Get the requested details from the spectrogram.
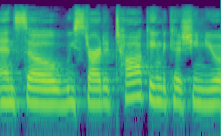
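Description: Over a silent background in a very clean recording, a woman talks at a fairly quick pace with a fairly low pitch and flat, monotone intonation. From New Jersey. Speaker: food brand founder. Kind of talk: interview.

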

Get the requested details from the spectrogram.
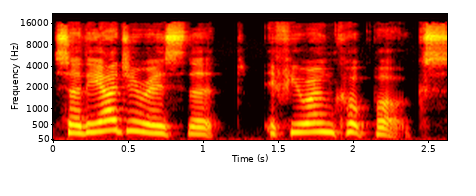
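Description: In a London accent, a woman speaks on a very clean recording with a silent background. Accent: London British, kept despite years in US. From London, England. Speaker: business founder. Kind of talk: casual interview conversation.

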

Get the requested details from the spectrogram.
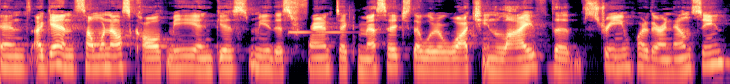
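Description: In a very clean recording with a silent background, a woman speaks with a Spanish accent. Her pitch is fairly low, her intonation fairly even, and her pace moderate. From Mexico (Sonora). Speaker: tortilla maker and business owner. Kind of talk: interview.

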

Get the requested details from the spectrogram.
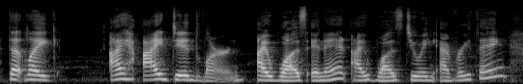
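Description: With music in the background, a woman speaks in an American accent. Her pitch is medium, with ordinary variation. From US South, Charlotte, North Carolina. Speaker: ice cream company founder. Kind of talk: interview.

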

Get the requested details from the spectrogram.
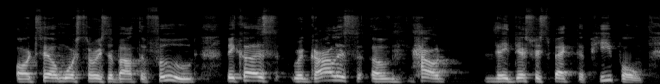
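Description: A man's normal speaking voice, fairly high in pitch with ordinary pitch variation, at a fairly slow pace, with an American accent, dry, close sound with no echo and a quiet background. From Chicago. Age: 50s. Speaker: chef and podcast host. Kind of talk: interview.

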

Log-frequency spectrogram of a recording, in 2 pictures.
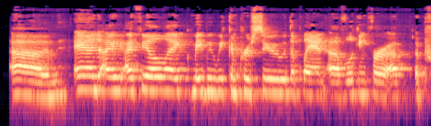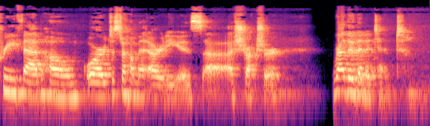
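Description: Audible room echo surrounds a woman with an American accent and a fairly high pitch, who talks at a fairly slow pace with very even loudness. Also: ordinary pitch variation. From Southern California. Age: 20s. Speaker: homesteading hopeful in a couple's dispute. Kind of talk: casual chat.

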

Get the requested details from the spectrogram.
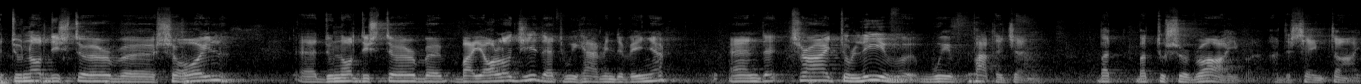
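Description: Over noticeable background noise, a man with an Italian accent speaks very slowly at a fairly high pitch, his intonation lively. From Piedmont, Italy. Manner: halting, searching for words.

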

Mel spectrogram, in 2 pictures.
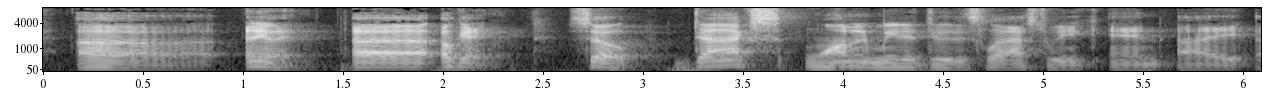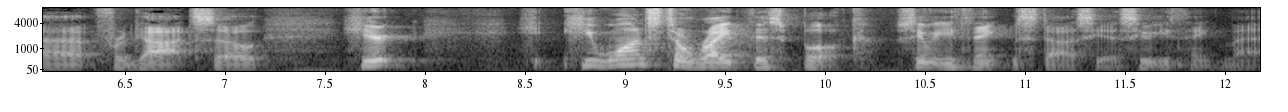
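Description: The speaker is a man with medium pitch and an unremarkable speaking voice. He goes at a fairly slow pace with lively intonation. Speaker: podcast host, cocktail and food science expert. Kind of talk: casual chat. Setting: remote recording.

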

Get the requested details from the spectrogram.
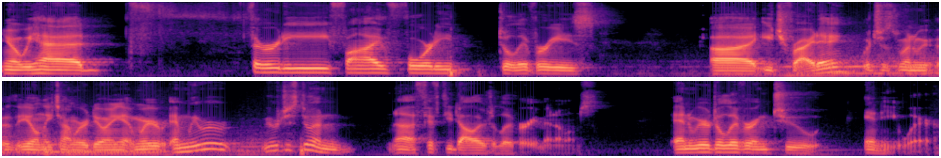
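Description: Here a man with an American accent talks at a fairly quick pace, using long, frequent pauses. His pitch is medium, with ordinary variation. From Virginia. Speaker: bar owner and beverage director. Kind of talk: casual interview chat. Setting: studio.

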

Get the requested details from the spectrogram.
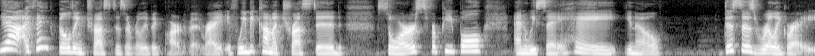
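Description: In a very clean recording with a silent background, a woman with an American accent speaks at a fairly slow pace. Her fairly low voice moves in very wide pitch swings. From Northern California. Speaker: cheesemonger. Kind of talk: interview.

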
